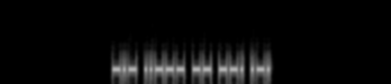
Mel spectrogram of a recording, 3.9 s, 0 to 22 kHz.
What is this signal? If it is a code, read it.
Morse code, heard as a keyed tone, about 44 wpm, 700 Hz. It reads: K2MGR
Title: Call Signs Repeated 3x - 45wpm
